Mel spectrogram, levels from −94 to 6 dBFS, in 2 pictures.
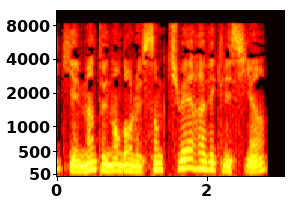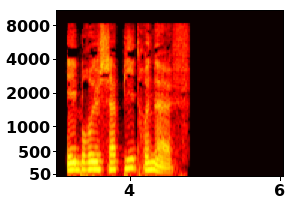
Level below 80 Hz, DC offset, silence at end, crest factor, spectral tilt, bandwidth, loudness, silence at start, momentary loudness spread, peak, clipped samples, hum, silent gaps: -48 dBFS; under 0.1%; 1.3 s; 14 dB; -5 dB/octave; 8.8 kHz; -16 LUFS; 0 s; 11 LU; -2 dBFS; under 0.1%; none; 2.84-3.15 s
